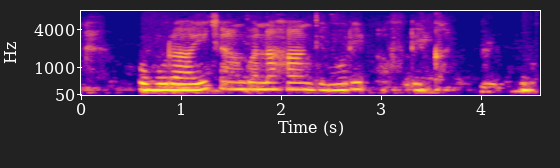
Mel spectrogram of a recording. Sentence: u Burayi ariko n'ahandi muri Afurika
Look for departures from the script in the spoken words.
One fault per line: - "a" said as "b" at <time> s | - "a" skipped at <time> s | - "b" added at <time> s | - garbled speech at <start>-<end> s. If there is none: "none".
- "ariko" said as "cyangwa" at 1.4 s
